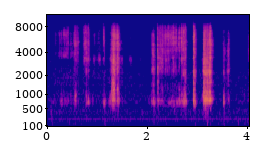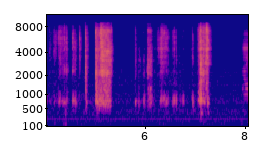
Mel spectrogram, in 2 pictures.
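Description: Scissors snipping a row of short cuts into the end of a rolled construction-paper cylinder. The snips come as a series of short, faint crunches, with the longer ones about every two seconds.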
